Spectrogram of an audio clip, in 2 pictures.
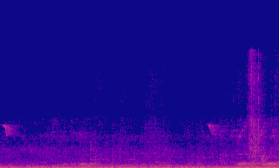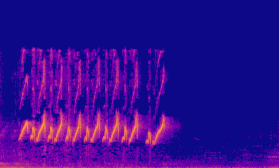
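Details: Female pied bushchat calling to get males to answer, heard as a fast burst of about a dozen bright, sharp chirps over roughly one and a half seconds, the notes slightly uneven in spacing, over faint low rumble.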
